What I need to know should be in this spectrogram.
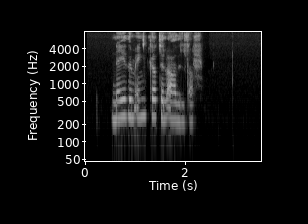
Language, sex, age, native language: Icelandic, female, 18-19, Icelandic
